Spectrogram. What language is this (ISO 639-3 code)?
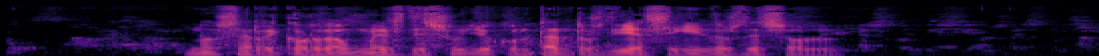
glg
